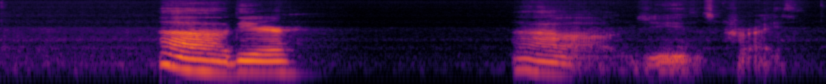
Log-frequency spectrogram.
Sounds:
Sigh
